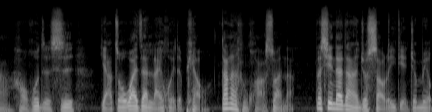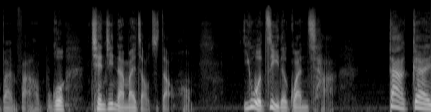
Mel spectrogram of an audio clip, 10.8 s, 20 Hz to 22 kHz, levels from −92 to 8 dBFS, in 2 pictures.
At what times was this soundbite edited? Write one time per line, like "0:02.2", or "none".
none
